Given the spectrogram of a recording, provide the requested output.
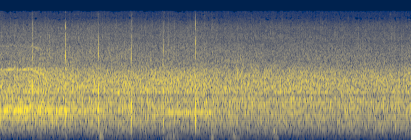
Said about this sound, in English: So I have a couple of minutes to end with, but first, can we have a round of applause for our friend.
